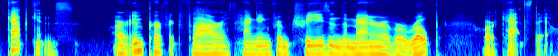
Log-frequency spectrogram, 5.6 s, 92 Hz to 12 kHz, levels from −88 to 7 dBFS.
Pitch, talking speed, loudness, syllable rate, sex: 110 Hz, 170 wpm, -24 LUFS, 5.2 syllables/s, male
